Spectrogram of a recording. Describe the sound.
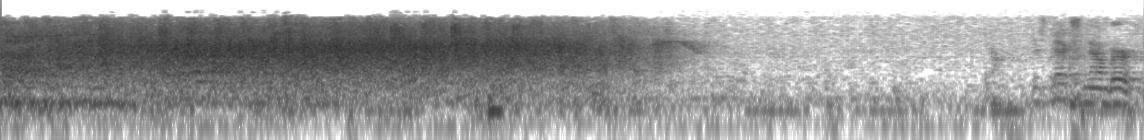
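Sustained audience applause for the organist's footwork on a manual Rogers organ, a dense wash of many clapping hands, holds steady for several seconds and then fades out, followed by a quiet pause before a voice begins speaking.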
